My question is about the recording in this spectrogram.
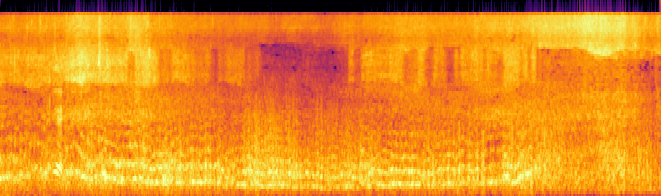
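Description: Shallow sea surf washing and swirling around the legs of someone wading, a steady rushing noise, with wind on the microphone.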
